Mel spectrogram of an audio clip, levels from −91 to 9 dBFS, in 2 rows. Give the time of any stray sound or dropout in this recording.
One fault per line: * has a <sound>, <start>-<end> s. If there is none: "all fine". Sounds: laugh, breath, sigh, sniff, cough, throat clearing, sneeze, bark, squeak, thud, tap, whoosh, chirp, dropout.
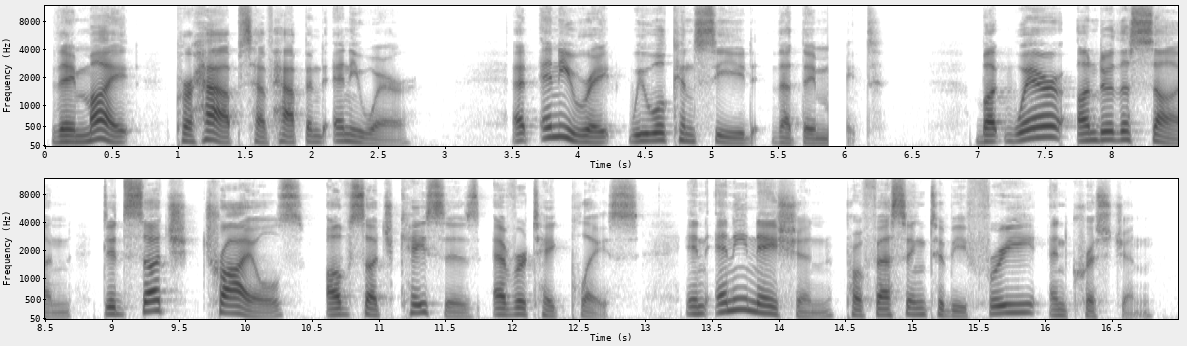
* has a dropout, 5.9-6.0 s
